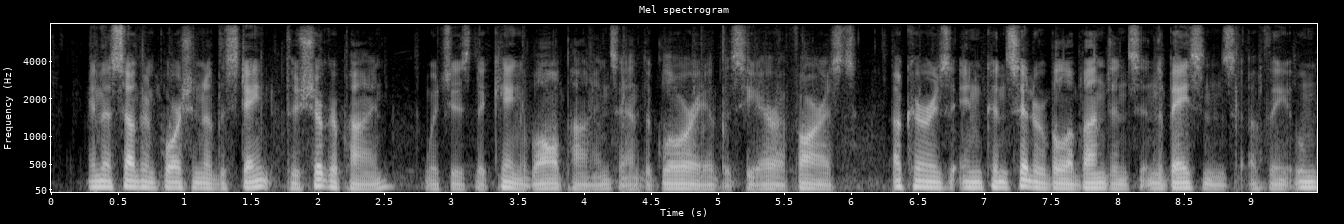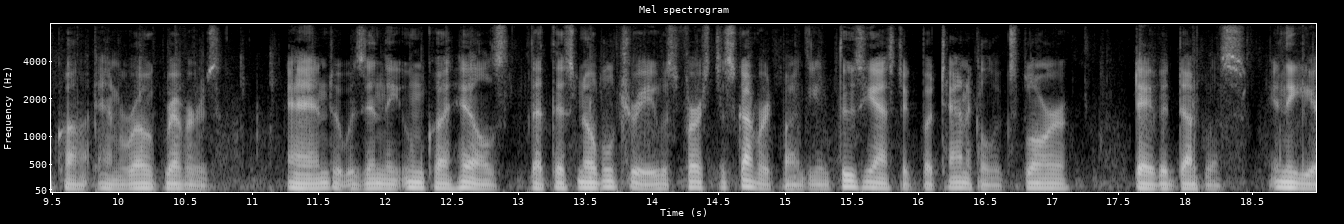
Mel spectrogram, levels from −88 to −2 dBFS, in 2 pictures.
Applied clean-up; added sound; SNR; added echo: neural separator model SepFormer DNS4.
